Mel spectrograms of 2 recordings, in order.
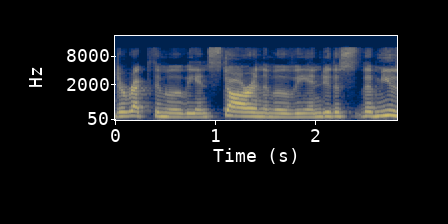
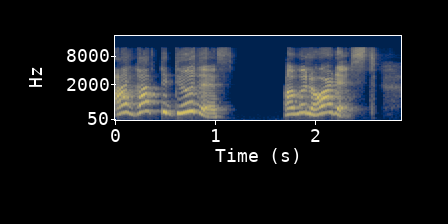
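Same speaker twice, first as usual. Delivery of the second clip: put-on Bronx accent, very high and slow; 11 semitones higher, 6 dB louder than usual. Retelling what she said when her corner told her not to, in a bronx accent. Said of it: "that was a really good impression".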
